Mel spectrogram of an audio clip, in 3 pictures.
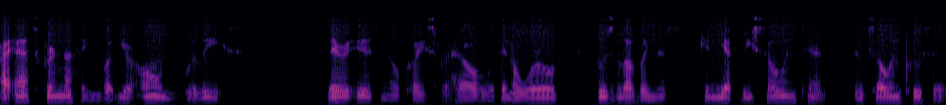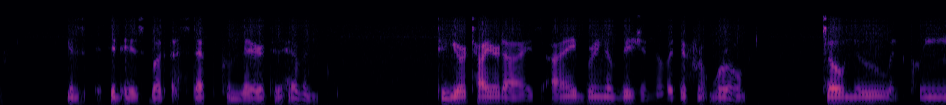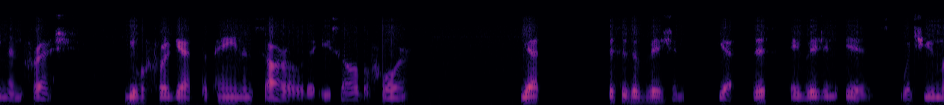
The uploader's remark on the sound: ACIM Daily Conference Call.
